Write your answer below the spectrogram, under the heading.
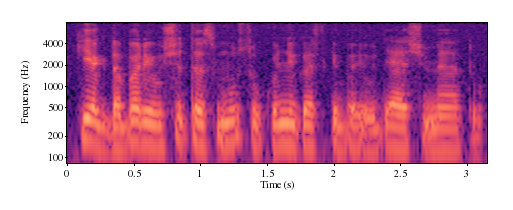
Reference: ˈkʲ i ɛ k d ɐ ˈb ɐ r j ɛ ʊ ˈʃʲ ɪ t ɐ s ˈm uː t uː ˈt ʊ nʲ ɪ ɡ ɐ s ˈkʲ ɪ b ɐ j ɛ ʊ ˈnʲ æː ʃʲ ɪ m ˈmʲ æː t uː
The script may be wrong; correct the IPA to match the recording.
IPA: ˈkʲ i ɛ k d ɐ ˈb ɐ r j ɛ ʊ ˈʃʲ ɪ t ɐ s ˈm uː s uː ˈk ʊ nʲ ɪ ɡ ɐ s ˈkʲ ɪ b ɐ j ɛ ʊ ˈdʲ æː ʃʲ ɪ m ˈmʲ æː t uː

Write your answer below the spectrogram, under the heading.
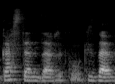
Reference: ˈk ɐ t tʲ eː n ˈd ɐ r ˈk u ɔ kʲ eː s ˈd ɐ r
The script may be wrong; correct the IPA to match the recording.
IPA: ˈk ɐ s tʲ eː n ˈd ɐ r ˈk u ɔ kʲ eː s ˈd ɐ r

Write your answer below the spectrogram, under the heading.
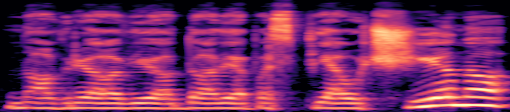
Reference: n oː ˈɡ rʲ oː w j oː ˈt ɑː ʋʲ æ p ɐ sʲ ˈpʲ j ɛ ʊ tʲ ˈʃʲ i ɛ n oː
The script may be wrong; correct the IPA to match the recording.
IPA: n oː ˈɡ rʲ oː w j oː ˈd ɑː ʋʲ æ p ɐ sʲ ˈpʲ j ɛ ʊ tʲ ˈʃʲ i ɛ n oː

